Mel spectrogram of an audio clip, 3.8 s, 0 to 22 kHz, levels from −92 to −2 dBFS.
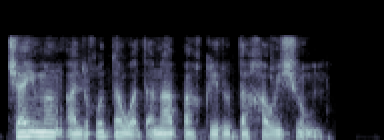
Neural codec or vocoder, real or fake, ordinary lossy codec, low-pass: codec, 16 kHz, 4.8 kbps, FACodec; fake; MP3, 96 kbps; 7.2 kHz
